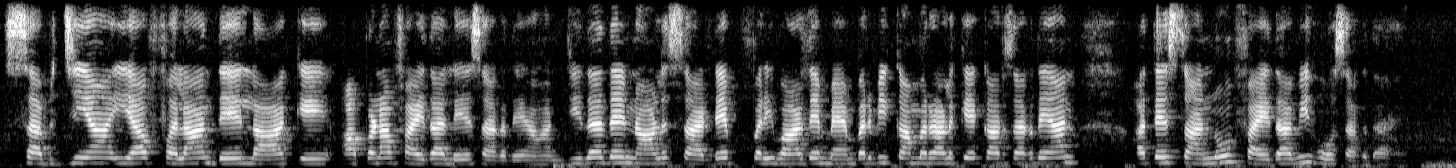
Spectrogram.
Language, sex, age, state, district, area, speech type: Punjabi, female, 30-45, Punjab, Mohali, urban, spontaneous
